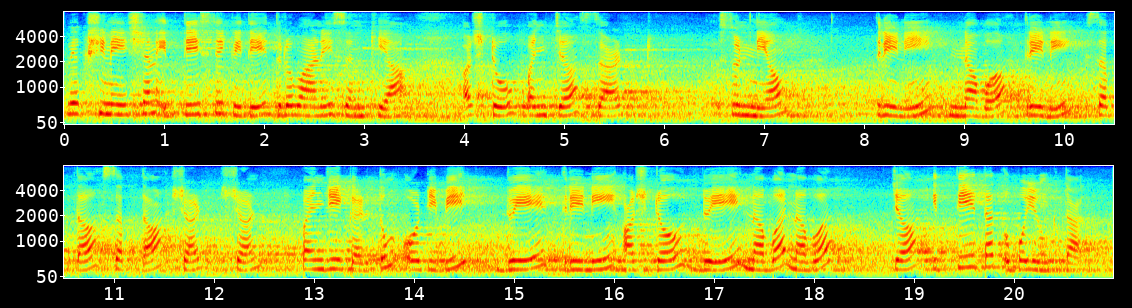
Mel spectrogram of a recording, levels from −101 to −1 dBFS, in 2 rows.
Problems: constant background noise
